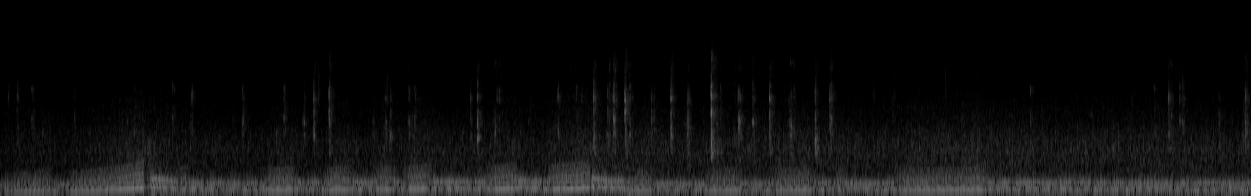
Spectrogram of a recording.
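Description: A car engine in the video game My Summer Car, a vehicle with a popping or backfiring problem, hums steadily at idle and swells through several rev rises, with scattered sharp clicks over the continuous drone.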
